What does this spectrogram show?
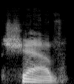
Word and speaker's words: shaft: On the very bottom is a side view of the shafts, and you call it SHAFT, but it's pronounced shav, like SHAV, shavs.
